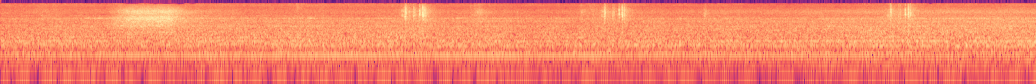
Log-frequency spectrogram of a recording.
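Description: Norfolk Southern freight train approaching: a loud, steady rumble with a steady hum that stops near the end, and a few faint clicks.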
